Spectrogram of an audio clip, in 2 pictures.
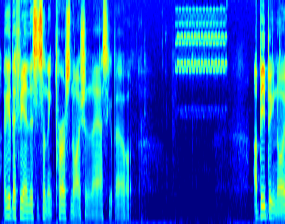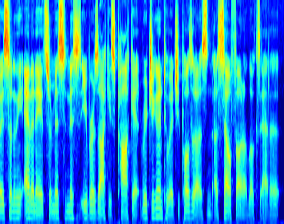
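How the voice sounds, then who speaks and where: Low-voiced man narrating with lively pitch. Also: fairly quick, dry recording. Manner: stumbles over words and corrects himself while reading. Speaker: streamer playing a visual novel. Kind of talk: reading game text aloud with casual asides. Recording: music behind the voice. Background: game background music.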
